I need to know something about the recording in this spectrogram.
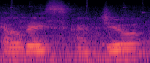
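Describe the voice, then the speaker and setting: A man introducing himself slowly and haltingly. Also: mid-range voice, steady tone, background noise. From Brazil. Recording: roomy, distant mic. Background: guitar music.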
